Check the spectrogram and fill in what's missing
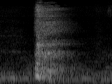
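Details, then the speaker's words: Single brief voluntary cough from an adult asked to turn the head left and cough during an abdominal examination, checking for mass or herniation before auscultating bowel and abdominal aortic sounds. "Actually, I'm going to have you turn your head to the left and then just cough"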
